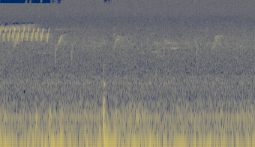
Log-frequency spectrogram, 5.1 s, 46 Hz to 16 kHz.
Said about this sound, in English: We're getting zert zert song from bird 4-3. Very soft.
